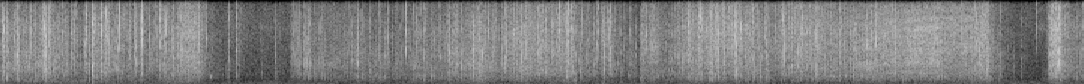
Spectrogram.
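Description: Folded sheets of thin red tissue paper, wrapped around something, are held and crinkled by both hands with painted fingernails. A steady stream of bright, crisp crinkling and rustling fills the clip, easing briefly near the two-second mark and again just before the end. It finishes with a final sharp crunch.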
